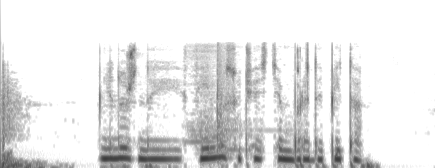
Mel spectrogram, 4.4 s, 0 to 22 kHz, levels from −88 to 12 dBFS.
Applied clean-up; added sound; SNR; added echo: classical method spectral subtraction.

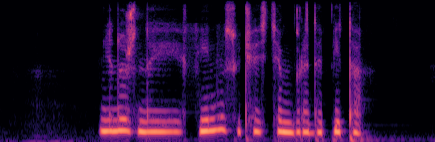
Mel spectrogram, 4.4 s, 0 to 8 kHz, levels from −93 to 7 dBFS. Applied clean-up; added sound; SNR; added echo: neural mask model DeepFilterNet 3.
